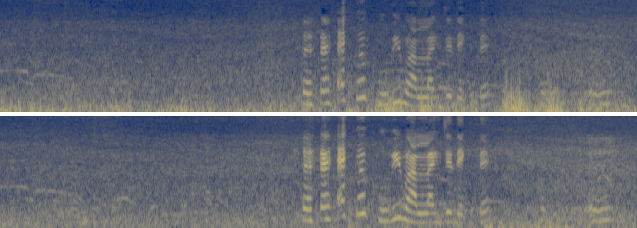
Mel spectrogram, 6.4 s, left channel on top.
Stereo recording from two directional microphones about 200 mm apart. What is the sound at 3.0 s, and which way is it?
Speech, 20° left (ahead or behind).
